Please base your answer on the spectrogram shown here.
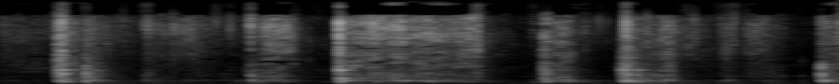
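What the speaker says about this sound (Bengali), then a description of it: "এবার এটা অ্যাড করে দেবো, দিয়ে ভালো করে ভেজে নেব।" Ingredients frying in a pan for a prawn dish, stirred briskly so that a spatula scrapes and knocks the pan in repeated bursts over a low sizzle.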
